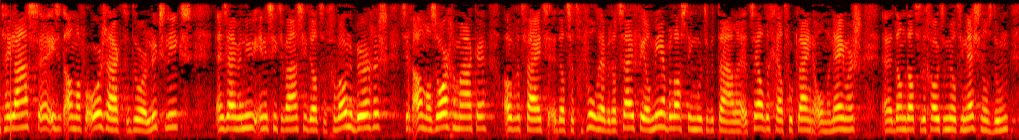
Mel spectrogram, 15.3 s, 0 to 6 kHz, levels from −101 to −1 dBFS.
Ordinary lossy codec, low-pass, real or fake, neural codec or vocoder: none; 5.4 kHz; real; none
